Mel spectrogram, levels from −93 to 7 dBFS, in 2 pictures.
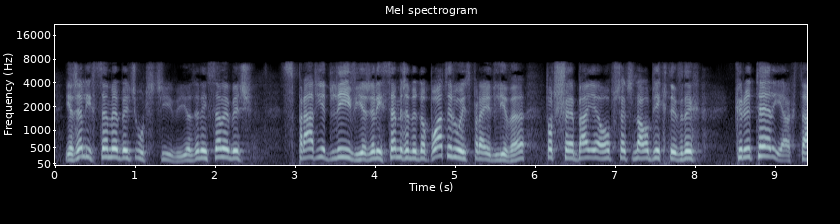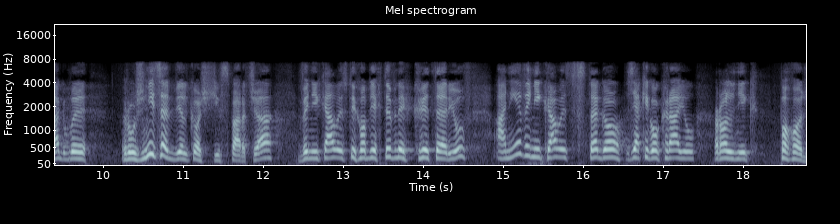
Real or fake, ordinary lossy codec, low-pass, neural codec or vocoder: fake; none; 7.2 kHz; codec, 16 kHz, 1 kbps, X-Codec, WavLM features, trained on Multilingual LibriSpeech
